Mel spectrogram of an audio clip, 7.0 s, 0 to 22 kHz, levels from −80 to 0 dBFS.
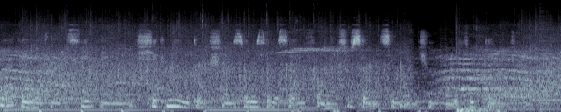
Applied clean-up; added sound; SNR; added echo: none; Applause / Cheering + Guitar; 0 dB; none.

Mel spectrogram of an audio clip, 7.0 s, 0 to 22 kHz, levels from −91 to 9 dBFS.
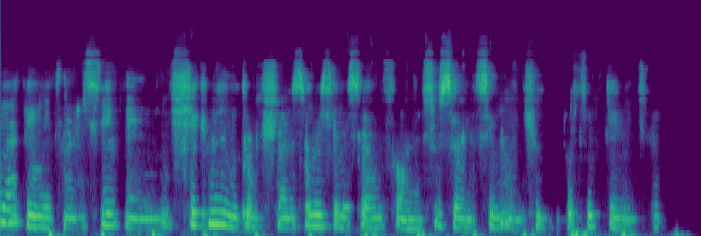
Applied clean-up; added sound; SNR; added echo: neural mask model Resemble Enhance denoiser.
